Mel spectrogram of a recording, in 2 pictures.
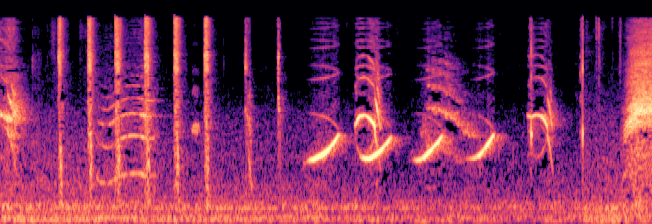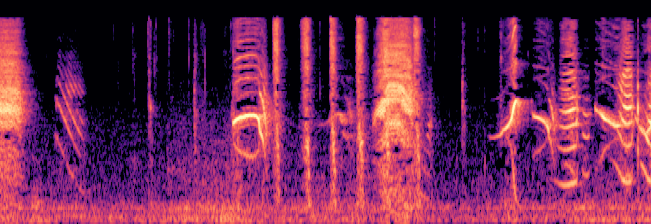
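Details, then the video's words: Indian ringneck parakeets kept as pets, playing on a table and said to speak Urdu and Hindi; rapid clicks and tongue ticks mixed with short looping whistled phrases and a few loud bursts, in an indoor room. "Ringneck Talking Parrots Speaking In Urdu Hindi"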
